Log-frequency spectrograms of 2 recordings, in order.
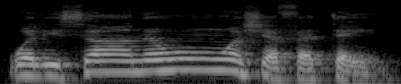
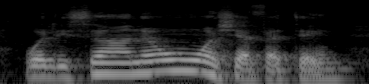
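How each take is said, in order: First: Slow, higher recitation of ولسانا وشفتين, the tanween of ولسانا merged into the waw with nasal hum; ترتيل بطيء مع إدغام بغنة; recited with idgham. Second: Said in the usual way. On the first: Shown as a demonstration. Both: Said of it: "لسانا ينتهي بالتنوين".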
